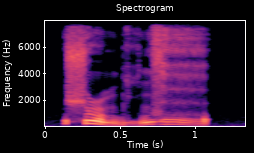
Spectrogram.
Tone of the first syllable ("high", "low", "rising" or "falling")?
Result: falling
